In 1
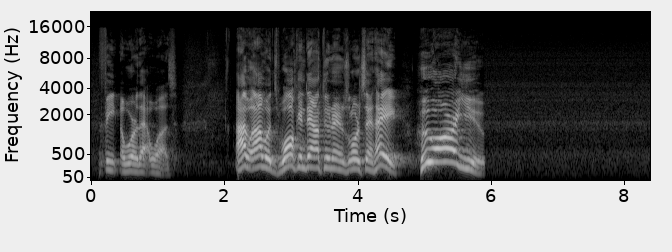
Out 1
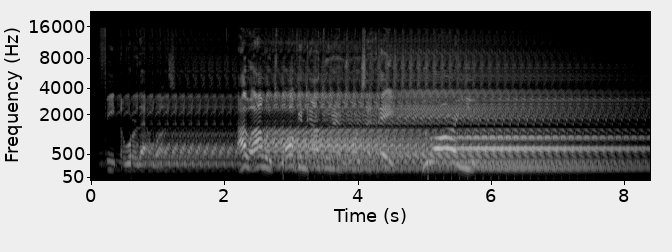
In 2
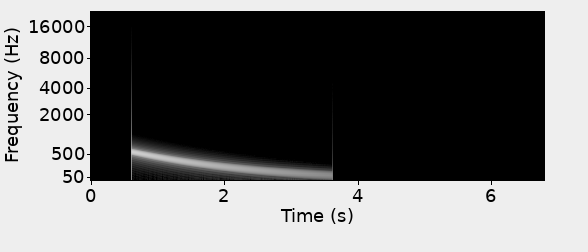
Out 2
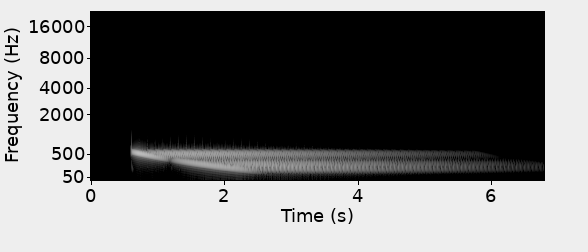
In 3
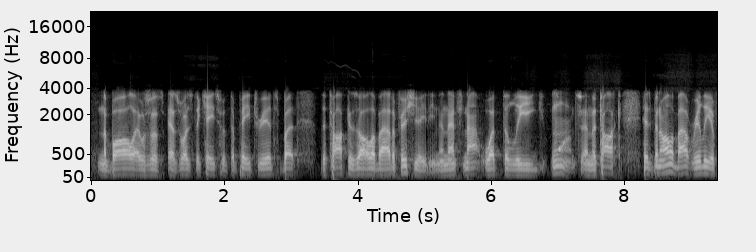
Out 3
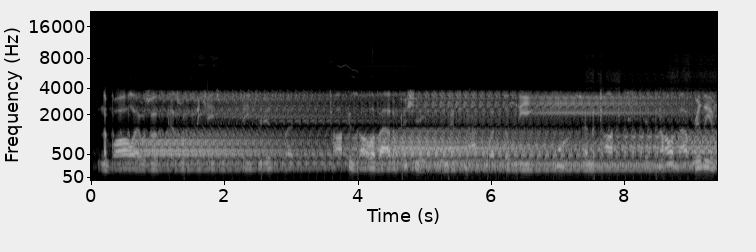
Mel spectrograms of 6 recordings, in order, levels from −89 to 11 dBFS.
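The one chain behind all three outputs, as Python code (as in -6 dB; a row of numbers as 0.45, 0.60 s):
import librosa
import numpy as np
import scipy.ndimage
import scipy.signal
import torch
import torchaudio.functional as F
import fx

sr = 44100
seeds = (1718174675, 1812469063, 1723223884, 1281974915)

y = fx.bin_expand(x, sr, power=1.5)
y = scipy.signal.sosfilt(scipy.signal.butter(12, 190.0, 'highpass', fs=sr, output='sos'), y)
y = fx.auto_swell(y, sr, attack_ms=109.0)
y = fx.fixed_phaser(y, sr, hz=390.0, stages=6)
y = fx.echo_swell(y, sr, ms=118, loudest=5, wet_db=-11.5)
y = y * 10.0 ** (-30 / 20.0) / np.sqrt(np.mean(np.square(y)))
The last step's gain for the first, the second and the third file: -2.0, -3.0, -1.5 dB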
